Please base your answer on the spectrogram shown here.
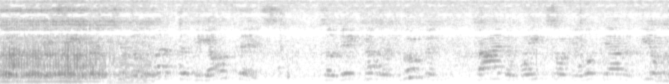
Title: Alice the newf, snoring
